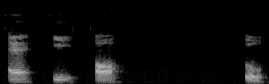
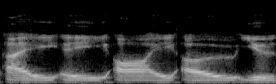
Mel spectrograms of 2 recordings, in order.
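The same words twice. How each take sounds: First: A, E, I, O, U as pure single vowels, no glide; A, E, I, O, U clipped clean like Spanish or Italian; A, E, I, O, U held pure and steady. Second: A, E, I, O, U as English letter names, A said like "ay"; A, E, I, O, U said as English alphabet names. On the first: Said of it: "The true vowels are". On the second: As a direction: spell out A, E, I, O, U the English way, each letter a glide. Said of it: "in the very unphonetic English way". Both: Shown as a demonstration.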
